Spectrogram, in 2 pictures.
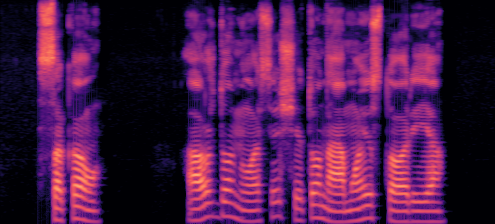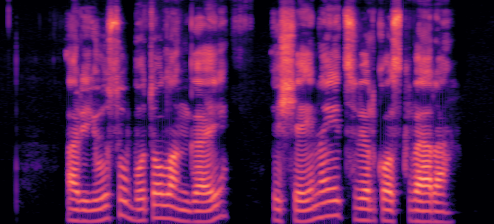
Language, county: Lithuanian, Marijampolė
